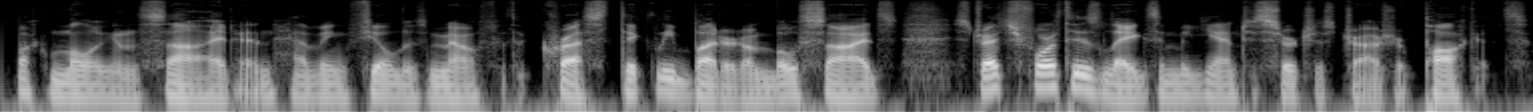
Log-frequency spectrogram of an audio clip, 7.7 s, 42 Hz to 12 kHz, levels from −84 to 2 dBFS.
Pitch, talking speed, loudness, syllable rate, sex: 90 Hz, 210 wpm, -21 LUFS, 5.5 syllables/s, male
